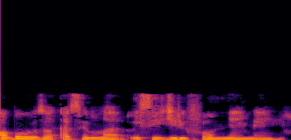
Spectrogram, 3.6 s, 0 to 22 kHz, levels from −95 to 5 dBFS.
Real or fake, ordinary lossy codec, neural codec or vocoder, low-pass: fake; MP3, 32 kbps; codec, 24 kHz, 1 kbps, SNAC; 7.2 kHz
